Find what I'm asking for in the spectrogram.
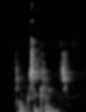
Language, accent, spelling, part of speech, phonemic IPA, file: English, Southern England, toxicant, adjective / noun, /ˈtɒksɪkənt/, LL-Q1860 (eng)-toxicant.wav
- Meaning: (adjective) 1. Capable of causing damage or dysfunction by toxicity 2. Capable of causing damage or dysfunction by toxicity.: Poisonous; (noun) A toxic or poisonous substance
